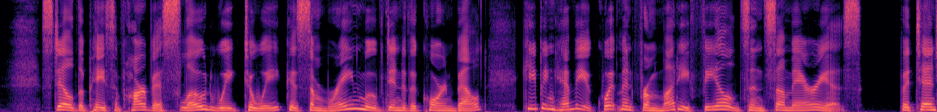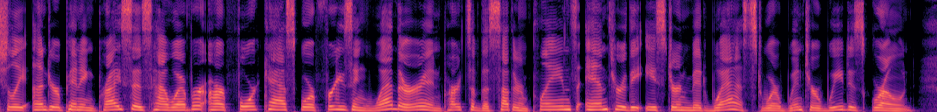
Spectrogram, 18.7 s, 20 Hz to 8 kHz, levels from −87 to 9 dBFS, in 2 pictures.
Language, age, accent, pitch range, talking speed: English, 50-69, American, 170-210 Hz, 165 wpm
